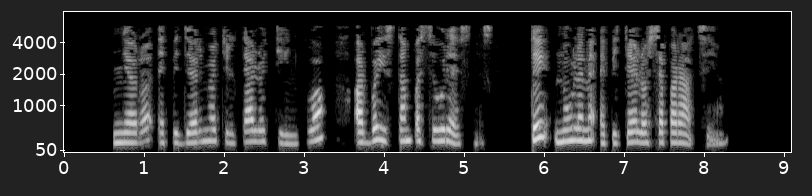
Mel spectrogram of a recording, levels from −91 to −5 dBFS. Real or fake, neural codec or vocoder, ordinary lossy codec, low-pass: real; none; MP3, 24 kbps; 7.2 kHz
